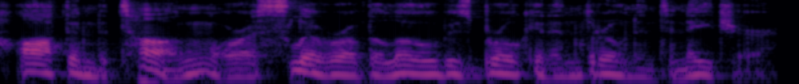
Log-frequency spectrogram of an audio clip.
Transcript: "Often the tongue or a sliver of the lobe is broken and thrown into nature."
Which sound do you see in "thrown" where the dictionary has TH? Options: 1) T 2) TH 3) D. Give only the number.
2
